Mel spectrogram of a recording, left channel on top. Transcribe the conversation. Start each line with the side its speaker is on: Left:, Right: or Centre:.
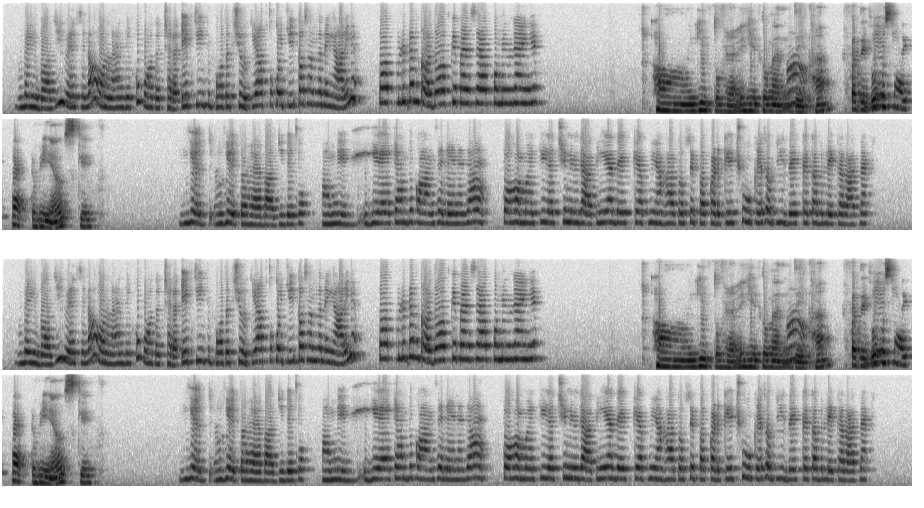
Right: نہیں باجی ویسے جناب آن لائن دیکو بہت اچھا رہا ایک چیز بہت اچھی ہوتی ہے آپ کوئی چیز پسند نہیں آ رہی ہے تو آپ ریٹرن کر دو آپ کے پیسے آپ کو مل جائیں گے
Left: ہاں یہ تو ہے یہ تو میں نے
Right: ہاں
Left: دیکھا دیکھو
Right: یہ
Left: کچھ سائڈفیکٹ
Right: چیز
Left: بھی ہیں اس کے
Right: یہ یہ تو ہے باجی دیکھو ہم یہ ہے کہ ہم دکان سے لینے جائیں تو ہمیں چیز اچھی مل جاتی دیکھ کے اپنی ہاتھوں سے پکڑ کے چھو کے سب چیز دیک کے تب لے کر آتے ہیں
